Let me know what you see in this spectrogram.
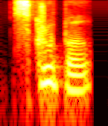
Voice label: "scruple", Indian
